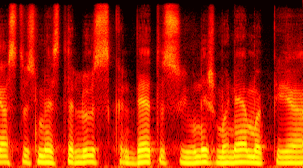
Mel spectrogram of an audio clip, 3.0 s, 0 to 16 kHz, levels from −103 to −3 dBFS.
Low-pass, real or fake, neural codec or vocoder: 14.4 kHz; fake; autoencoder, 48 kHz, 32 numbers a frame, DAC-VAE, trained on Japanese speech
